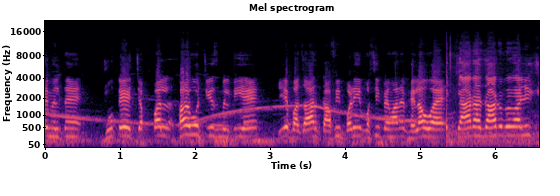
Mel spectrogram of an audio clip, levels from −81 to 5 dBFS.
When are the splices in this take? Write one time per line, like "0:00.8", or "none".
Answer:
0:05.4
